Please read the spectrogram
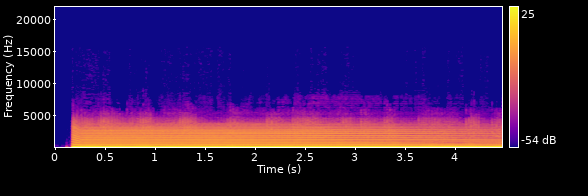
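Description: Sludge metal: a heavily distorted electric guitar chord strikes suddenly out of silence just after the start and rings on, sustained and loud.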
